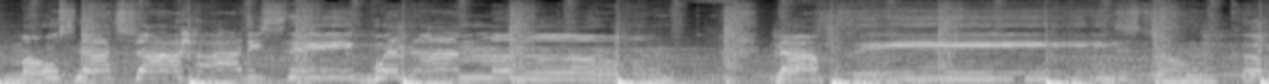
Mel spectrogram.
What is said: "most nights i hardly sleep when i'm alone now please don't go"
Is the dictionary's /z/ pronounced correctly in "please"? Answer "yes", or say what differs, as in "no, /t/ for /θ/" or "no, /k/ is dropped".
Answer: yes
